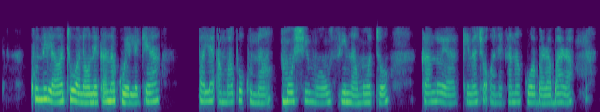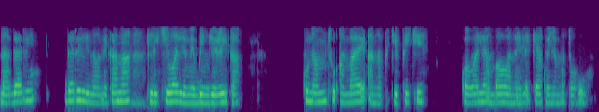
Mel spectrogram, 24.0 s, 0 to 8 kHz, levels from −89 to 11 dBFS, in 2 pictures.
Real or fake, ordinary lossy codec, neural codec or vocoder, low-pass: fake; AAC, 16 kbps; codec, 24 kHz, 6 kbps, HILCodec; 7.2 kHz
